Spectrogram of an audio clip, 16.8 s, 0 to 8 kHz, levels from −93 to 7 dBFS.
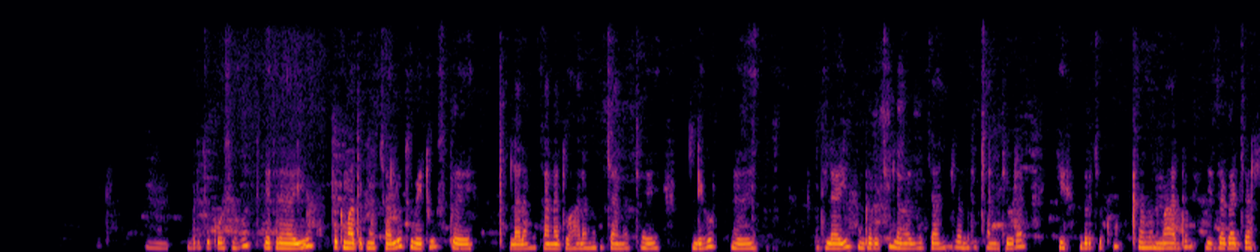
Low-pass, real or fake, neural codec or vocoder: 7.2 kHz; real; none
